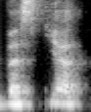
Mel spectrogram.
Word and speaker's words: Basquiat: I think they say Basquiat. Yeah. Yeah, I think that's how they say it. Yeah, I don't know. You should say Basquiat. Oh, really? Demeure French prononciation.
